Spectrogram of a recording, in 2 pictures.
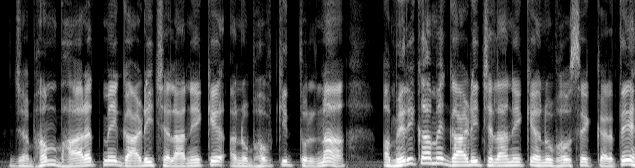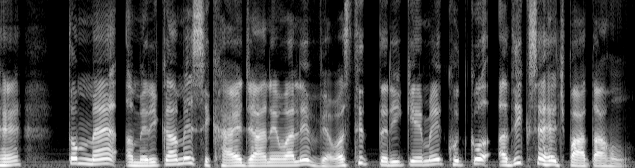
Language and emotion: Hindi, happy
